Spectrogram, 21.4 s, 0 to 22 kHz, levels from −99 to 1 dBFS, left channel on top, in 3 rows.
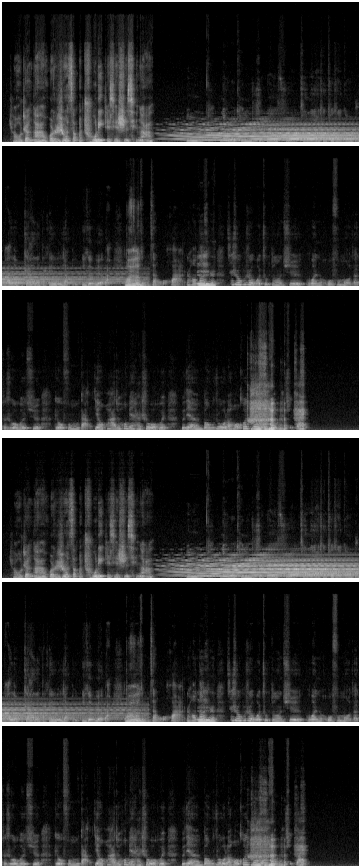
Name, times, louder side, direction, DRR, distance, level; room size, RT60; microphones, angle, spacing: voice 1, 0.2-3.0 9.6-10.0 11.0-11.4 19.2-19.7 20.1-20.3, left 3 dB, 50° left, 0.6 m, -34 dB
sound 1, 3.1-10.1, right 1 dB, 80° right, 0.4 m, -36 dB
voice 2, 3.7-20.3, right 1 dB, 10° right, 0.3 m, -42 dB
2.9 x 2.3 x 2.3 m
head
